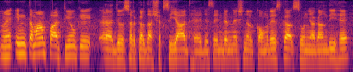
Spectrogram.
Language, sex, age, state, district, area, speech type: Urdu, male, 18-30, Delhi, South Delhi, urban, spontaneous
